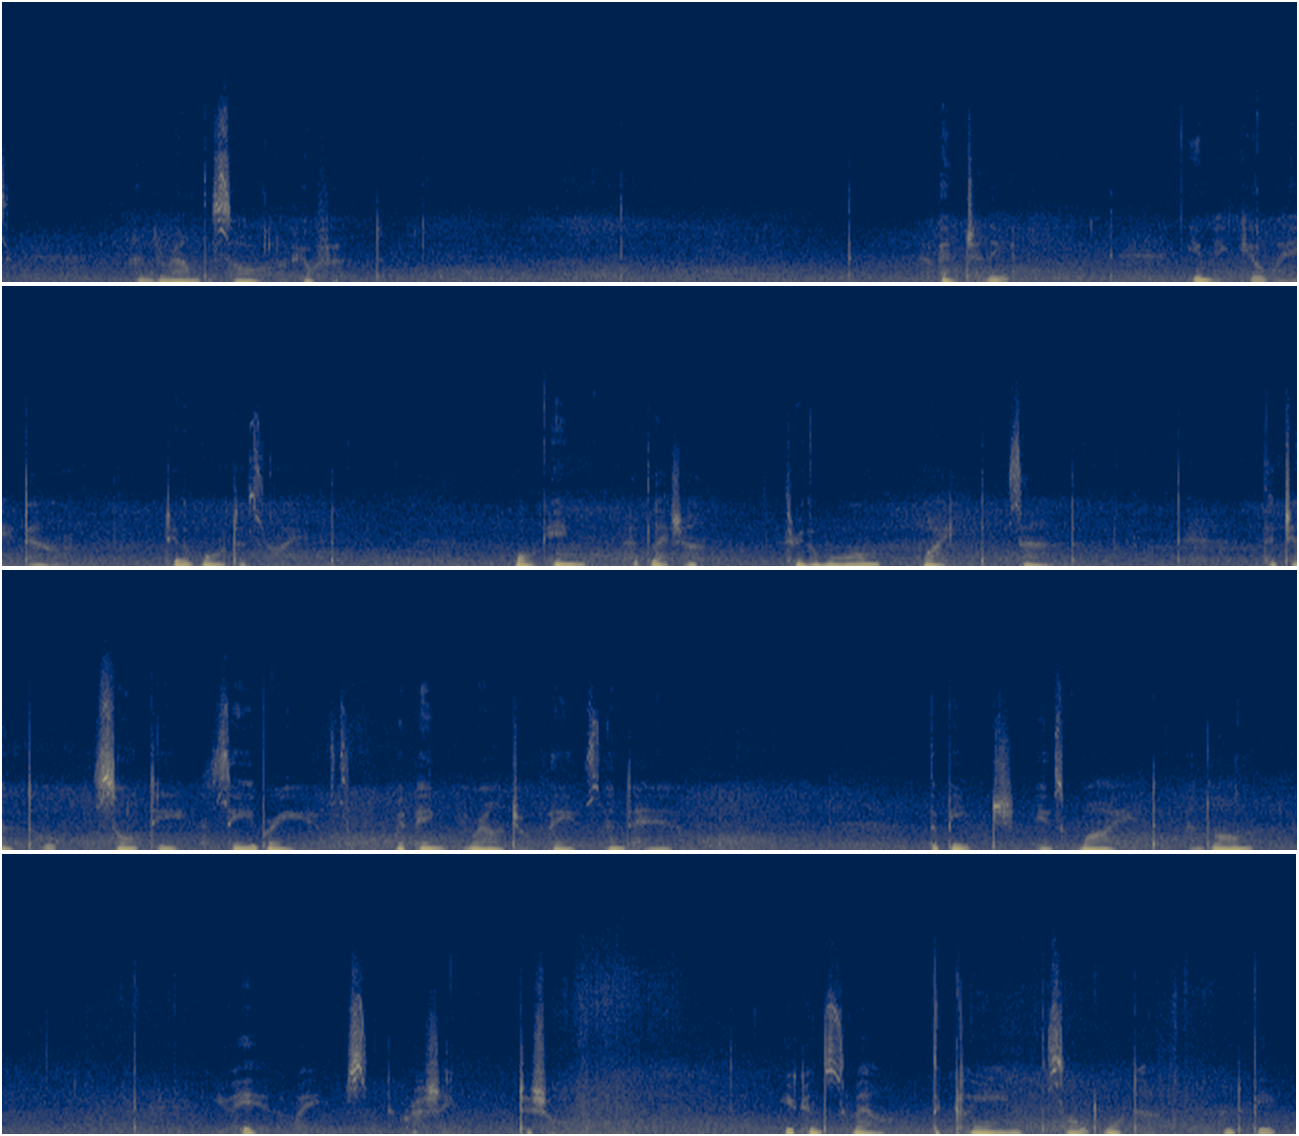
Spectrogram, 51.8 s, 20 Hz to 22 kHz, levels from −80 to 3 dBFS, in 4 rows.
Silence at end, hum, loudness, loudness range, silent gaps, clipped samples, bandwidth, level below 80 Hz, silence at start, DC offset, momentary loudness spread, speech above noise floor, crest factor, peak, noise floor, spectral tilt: 0 s; none; -34 LUFS; 11 LU; none; under 0.1%; 14 kHz; -64 dBFS; 0 s; under 0.1%; 24 LU; 23 dB; 22 dB; -14 dBFS; -55 dBFS; -5.5 dB/octave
